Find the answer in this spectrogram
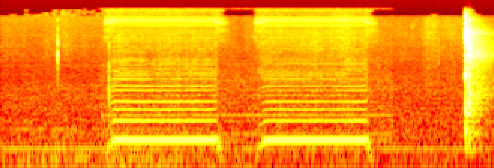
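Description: A phone ringing: two long, steady, buzzy rings, each about a second and a half, a little over half a second apart, over a faint low hum.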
